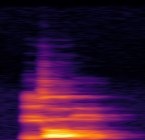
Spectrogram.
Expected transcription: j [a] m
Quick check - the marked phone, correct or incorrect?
incorrect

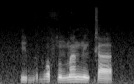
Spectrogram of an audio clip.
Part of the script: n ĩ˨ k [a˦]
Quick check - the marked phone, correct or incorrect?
incorrect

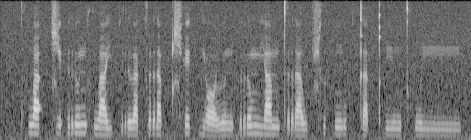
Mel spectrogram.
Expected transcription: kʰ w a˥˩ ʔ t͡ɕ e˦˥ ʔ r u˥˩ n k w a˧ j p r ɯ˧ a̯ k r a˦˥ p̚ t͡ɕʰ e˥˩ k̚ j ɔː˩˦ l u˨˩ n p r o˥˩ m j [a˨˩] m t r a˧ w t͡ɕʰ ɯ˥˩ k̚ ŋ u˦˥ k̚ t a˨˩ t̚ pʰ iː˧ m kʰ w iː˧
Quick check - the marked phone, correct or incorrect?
incorrect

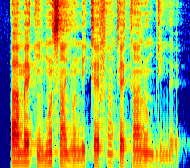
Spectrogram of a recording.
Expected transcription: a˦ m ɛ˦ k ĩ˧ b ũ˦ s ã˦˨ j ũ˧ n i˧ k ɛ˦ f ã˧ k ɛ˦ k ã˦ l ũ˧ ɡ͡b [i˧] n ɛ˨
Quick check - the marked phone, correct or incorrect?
incorrect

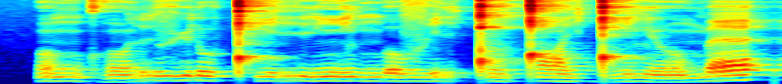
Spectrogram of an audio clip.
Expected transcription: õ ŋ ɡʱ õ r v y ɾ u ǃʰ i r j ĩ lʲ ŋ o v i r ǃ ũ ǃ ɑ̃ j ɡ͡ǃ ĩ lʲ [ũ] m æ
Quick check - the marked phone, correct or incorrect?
incorrect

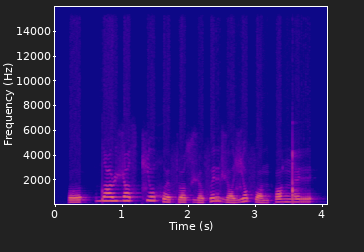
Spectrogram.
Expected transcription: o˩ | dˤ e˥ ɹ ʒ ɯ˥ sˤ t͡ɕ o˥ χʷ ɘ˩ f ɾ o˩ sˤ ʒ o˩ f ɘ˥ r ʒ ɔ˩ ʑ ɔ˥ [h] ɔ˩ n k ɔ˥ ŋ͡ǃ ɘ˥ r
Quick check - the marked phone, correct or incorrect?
incorrect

